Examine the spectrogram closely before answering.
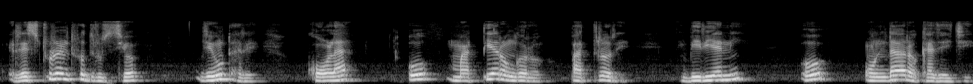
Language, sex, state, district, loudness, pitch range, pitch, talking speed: Odia, male, Odisha, Khordha, -14 LUFS, 165-220 Hz, 180 Hz, 75 wpm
